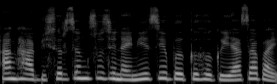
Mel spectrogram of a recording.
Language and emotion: Bodo, neutral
